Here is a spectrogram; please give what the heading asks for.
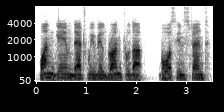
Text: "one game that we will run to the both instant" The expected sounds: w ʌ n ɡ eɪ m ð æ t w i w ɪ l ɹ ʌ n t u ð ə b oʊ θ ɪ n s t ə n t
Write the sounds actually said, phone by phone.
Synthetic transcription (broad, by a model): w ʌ n ɡ eɪ m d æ t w i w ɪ l ɹ ʌ n t u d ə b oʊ s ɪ n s t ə n t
